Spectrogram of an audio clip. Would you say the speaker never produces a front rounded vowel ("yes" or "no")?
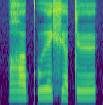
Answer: no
